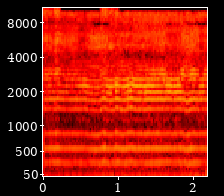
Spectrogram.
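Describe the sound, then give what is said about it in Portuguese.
A mosquito's high, thin whine drones on steadily and unbroken, loud and alone with no voices or other noise. “Esse zumbido aí incomoda, não é verdade? Sinal de que tem um mosquito perto pronto para picar.”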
